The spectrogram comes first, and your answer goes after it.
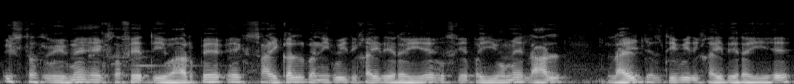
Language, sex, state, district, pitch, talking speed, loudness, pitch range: Hindi, male, Chhattisgarh, Balrampur, 100 Hz, 190 wpm, -20 LUFS, 95-105 Hz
